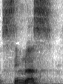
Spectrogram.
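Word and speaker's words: SeamlessR: Also, Seamless, the R is silent.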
